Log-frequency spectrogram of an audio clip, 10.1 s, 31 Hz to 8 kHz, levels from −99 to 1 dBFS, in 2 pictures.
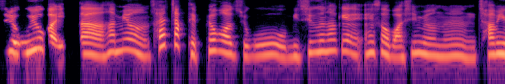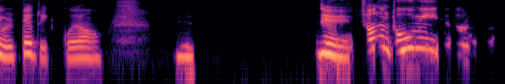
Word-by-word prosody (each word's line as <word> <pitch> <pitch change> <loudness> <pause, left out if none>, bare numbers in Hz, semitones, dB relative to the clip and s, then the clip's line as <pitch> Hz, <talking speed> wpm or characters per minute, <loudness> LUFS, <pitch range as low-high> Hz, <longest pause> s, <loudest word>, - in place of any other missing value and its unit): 집에 260 -2 +2
우유가 300 +6 +5
있다 235 - +4
하면 270 -5 -1
살짝 395 - +4
데워 285 +6 -2
가지고 210 -4 -1
미지근하게 260 +5 -3
해서 250 -2 0
마시면은 200 -2 -3
잠이 225 +1 +2
올 185 -2 -2
때도 220 -2 -1
있고요. 175 0 -8 0.8
음. 185 0 -6 1.2
네. 215 -7 +3
저는 320 +4 0
도움이 320 +1 0
되더라고요. 440 +3 -16
235 Hz, 280 characters per minute, -25 LUFS, 195-290 Hz, 1.2 s, 우유가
